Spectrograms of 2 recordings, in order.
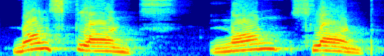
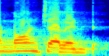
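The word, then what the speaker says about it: nonchalant: नॉन स्लांट, देखिए कितना अच्छा वर्ड है. कोई इसको बोलेगा नॉन चैलेंट. नॉन स्लांट इज the correct pronunciation.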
